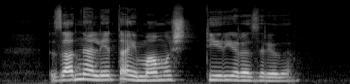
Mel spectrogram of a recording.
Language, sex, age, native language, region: Slovenian, female, 18-29, Slovenian, Drava region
